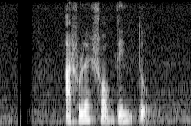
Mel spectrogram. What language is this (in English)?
Bangla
